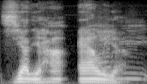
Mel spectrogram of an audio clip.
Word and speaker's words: Ziad Elia: So I pronounce it as my father pronounced it, Ziad Elia.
